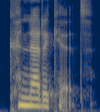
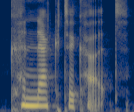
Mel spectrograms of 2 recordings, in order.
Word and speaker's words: Connecticut: Word 119 Connecticut Common mispronunciation Connect-ti-cut Correct pronunciation Connect-i-cut Four syllables, but the first C in Connect is silent in the full state name.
